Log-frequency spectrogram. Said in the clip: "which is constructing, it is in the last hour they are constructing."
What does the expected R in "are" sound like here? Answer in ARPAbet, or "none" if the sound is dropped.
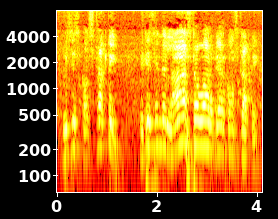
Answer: R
